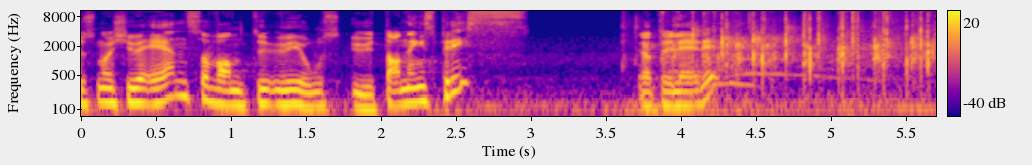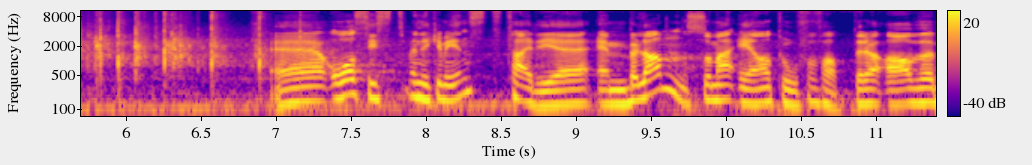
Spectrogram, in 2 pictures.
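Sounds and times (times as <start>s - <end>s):
speech: 0.0s - 3.0s, 3.7s - 4.5s, 7.0s - 11.3s
audience applause: 3.6s - 7.6s.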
